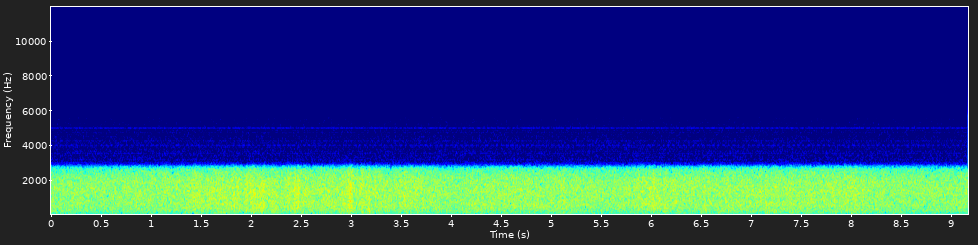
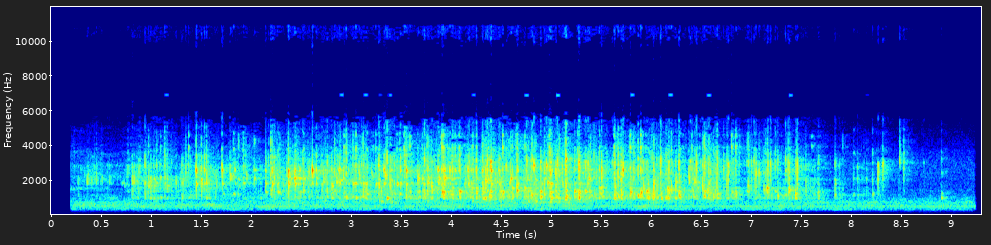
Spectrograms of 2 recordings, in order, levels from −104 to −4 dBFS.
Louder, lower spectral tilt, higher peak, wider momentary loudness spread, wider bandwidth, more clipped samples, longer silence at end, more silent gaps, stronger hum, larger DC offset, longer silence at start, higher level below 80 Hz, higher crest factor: about the same, -38 LUFS vs -36 LUFS; first, -5 dB/octave vs 1.5 dB/octave; second, -22 dBFS vs -14 dBFS; second, 4 LU vs 19 LU; second, 5.2 kHz vs 11.5 kHz; neither; about the same, 0 s vs 0.05 s; neither; neither; neither; second, 0 s vs 0.2 s; first, -66 dBFS vs under -90 dBFS; second, 16 dB vs 24 dB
